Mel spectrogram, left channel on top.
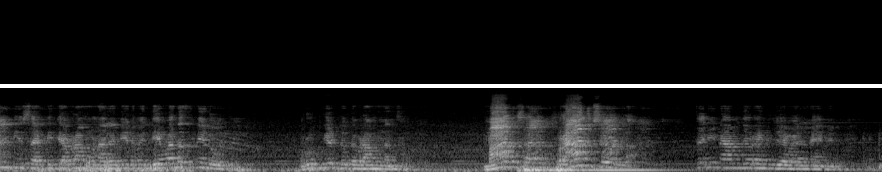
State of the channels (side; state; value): left; silent; digital silence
